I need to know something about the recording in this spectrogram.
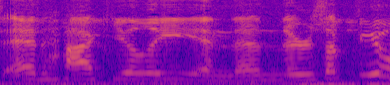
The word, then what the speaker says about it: Hochuli: I didn't know how you pronounce it. Yeah, it's Ed Hochuli, and then there's a few other guys like Jerome Boger.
